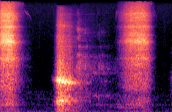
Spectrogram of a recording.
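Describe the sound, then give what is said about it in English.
Breathing in and out through the throat and chest: three harsh, airy breaths with a raspy, gasping edge. Each rises and fades, separated by quiet pauses. “it sounds like the sounds that come from your throat and your chest when you breathe.”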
